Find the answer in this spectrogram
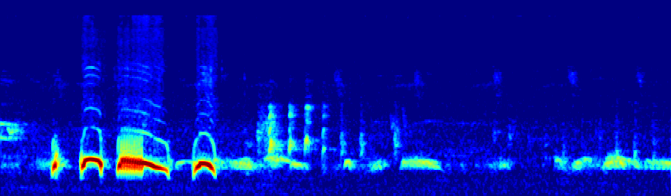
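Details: Spotted dove coo meant to rouse males being trained: one clear phrase of four mellow notes, the third long and sliding down, followed by several seconds of faint, low murmuring coos in the background.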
